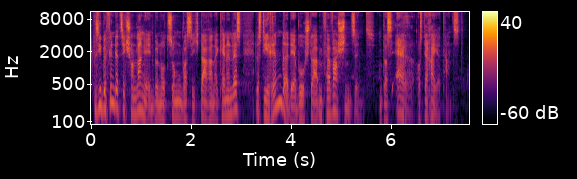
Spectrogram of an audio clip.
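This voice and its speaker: Self-assured genius detective, audio drama; precise lecturing delivery with lively, swooping intonation. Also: male voice, medium pitch. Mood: confident, analytical. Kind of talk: German audio drama acting.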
